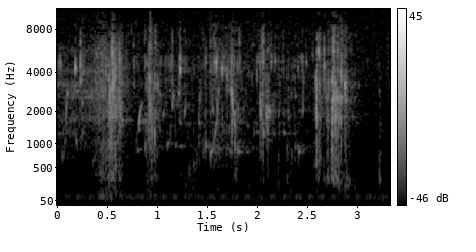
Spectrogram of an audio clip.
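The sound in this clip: Water is scooped up in cupped hands to drink, giving soft, faint splashes and trickling pours that come in small irregular bursts.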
